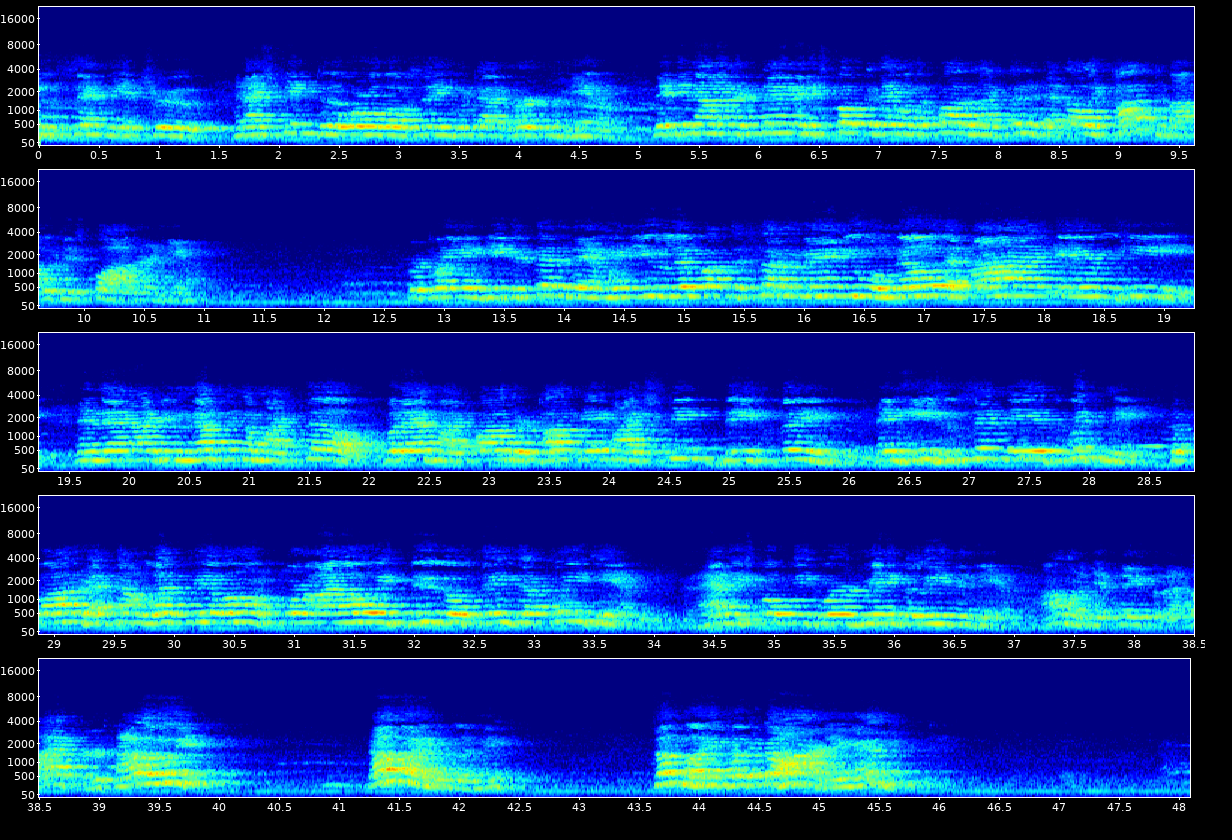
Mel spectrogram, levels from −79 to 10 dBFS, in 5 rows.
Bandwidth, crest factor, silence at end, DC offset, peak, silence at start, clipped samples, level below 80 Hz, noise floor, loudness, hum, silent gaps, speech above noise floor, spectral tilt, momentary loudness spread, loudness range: 8.4 kHz; 22 dB; 0 s; under 0.1%; -4 dBFS; 0 s; under 0.1%; -64 dBFS; -51 dBFS; -26 LUFS; none; none; 26 dB; -7 dB/octave; 13 LU; 5 LU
